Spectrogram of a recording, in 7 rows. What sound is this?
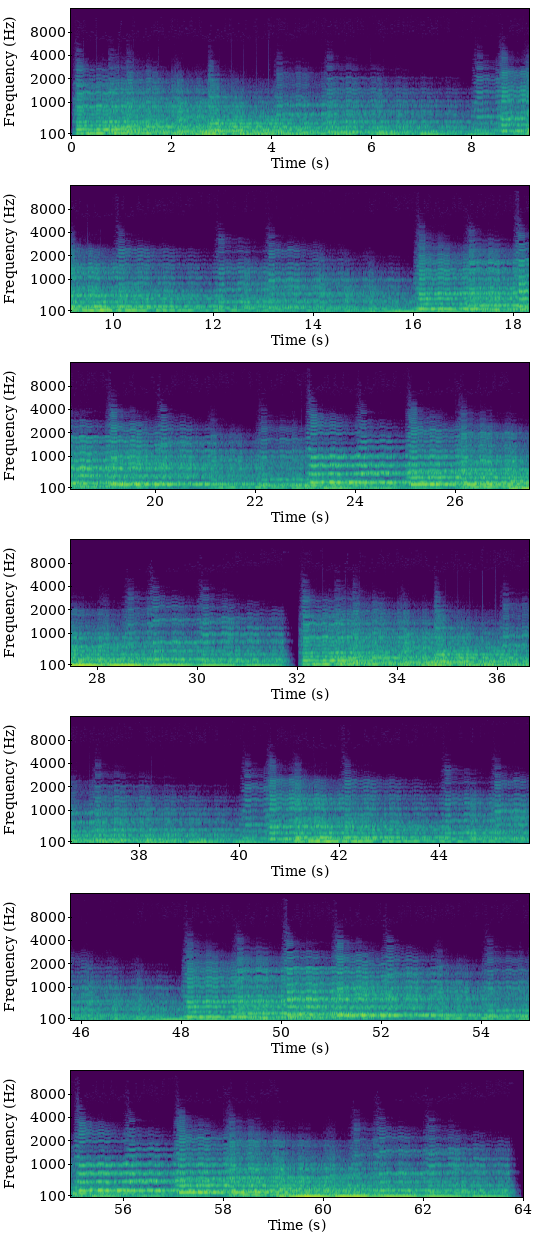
sweet and deep ambiant melody at 120 bpm, on Reaktor.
